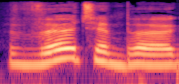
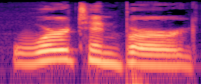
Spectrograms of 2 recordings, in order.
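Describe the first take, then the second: First: The word begins with a V sound. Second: The word begins with an English W sound. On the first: The speaker calls it right. "if you want to sound cool" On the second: The speaker calls it wrong. "Nobody says Württemberg, so don't do it"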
